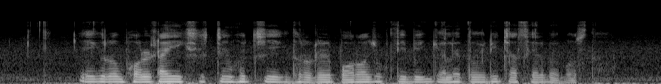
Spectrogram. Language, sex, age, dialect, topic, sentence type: Bengali, male, 18-24, Jharkhandi, agriculture, statement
